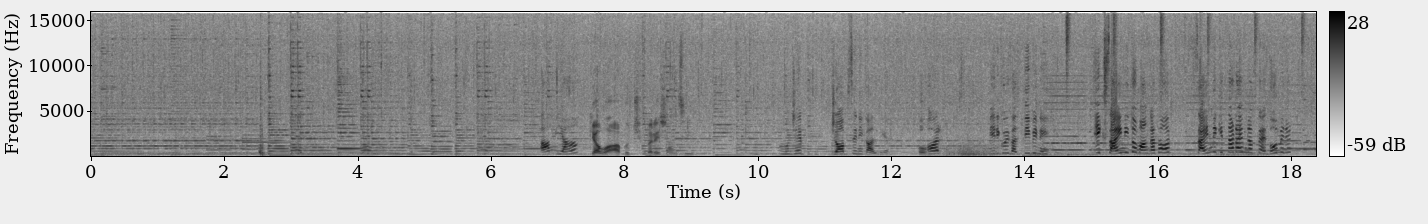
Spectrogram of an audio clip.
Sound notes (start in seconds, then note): 2.4 Car door closes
